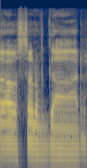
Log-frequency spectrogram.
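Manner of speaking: normal talking voice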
